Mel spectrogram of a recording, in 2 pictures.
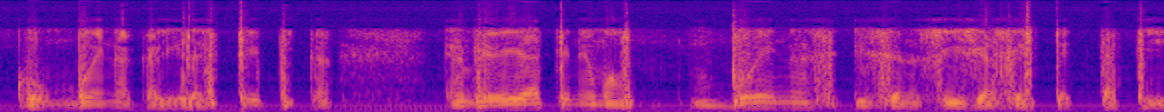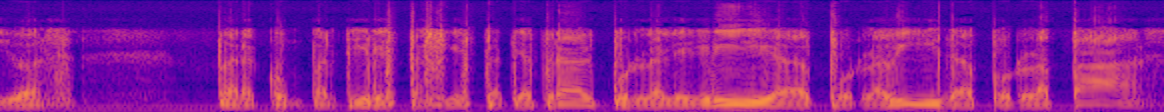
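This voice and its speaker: An older man, a theatre organizer, answering interview questions thoughtfully with many pauses and fillers. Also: a bass voice, fairly bright tone, poor audio. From not Venezuela.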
